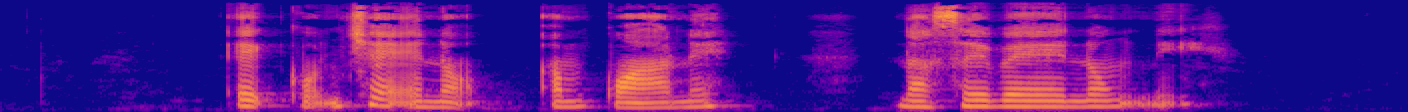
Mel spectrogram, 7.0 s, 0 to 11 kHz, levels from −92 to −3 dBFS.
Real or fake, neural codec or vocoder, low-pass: real; none; 9.9 kHz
